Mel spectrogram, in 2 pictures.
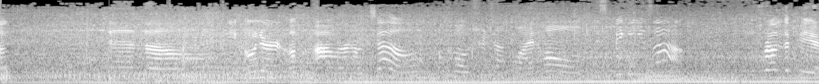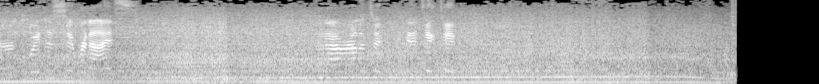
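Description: Motorcycle tuk-tuk engine running under load as the vehicle drives, with voices over it. The engine note steps up about five seconds in and climbs slowly near the end, then the sound cuts off abruptly.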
